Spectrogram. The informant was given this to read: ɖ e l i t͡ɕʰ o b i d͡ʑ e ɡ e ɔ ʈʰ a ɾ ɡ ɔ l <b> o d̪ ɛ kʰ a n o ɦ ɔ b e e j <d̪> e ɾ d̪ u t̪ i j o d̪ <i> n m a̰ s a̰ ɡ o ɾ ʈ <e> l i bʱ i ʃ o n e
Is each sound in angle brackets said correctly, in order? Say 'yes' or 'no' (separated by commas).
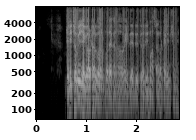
no, yes, yes, yes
